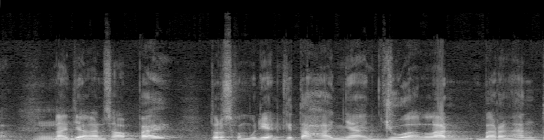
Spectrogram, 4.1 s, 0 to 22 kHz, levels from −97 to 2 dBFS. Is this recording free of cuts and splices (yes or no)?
yes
